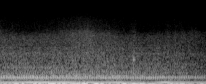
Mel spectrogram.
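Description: Engine of a small open motor launch running steadily under way, a constant low drone with a steady higher hum, over the rush of water and wind.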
